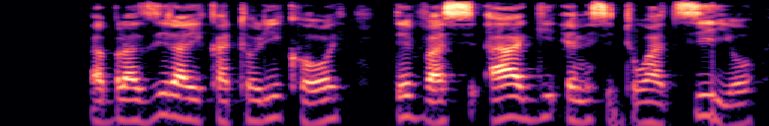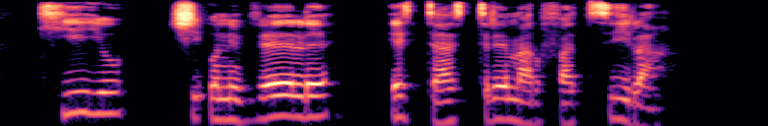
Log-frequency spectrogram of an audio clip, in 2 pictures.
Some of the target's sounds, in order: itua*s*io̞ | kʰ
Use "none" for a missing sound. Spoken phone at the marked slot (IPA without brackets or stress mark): t͡s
